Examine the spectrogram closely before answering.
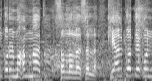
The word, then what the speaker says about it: মোহাম্মদ: আপনারা একবার উচ্চারণ করুন মোহাম্মদ সাল্লাল্লাহু খেয়াল করে দেখুন নবীর নাম নিলে দুই ঠোটে ঠোট ঠেকছে বলুন মোহাম্মদ আমার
